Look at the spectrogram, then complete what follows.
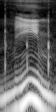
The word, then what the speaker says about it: meme: it's like an imitation you know who I can't stand it's the pronunciation the pronunciation sorry of meme that is fr FR calls it a mem a me I'm like just like does he also say GIF I'm like it's a meme bro it's like no it's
